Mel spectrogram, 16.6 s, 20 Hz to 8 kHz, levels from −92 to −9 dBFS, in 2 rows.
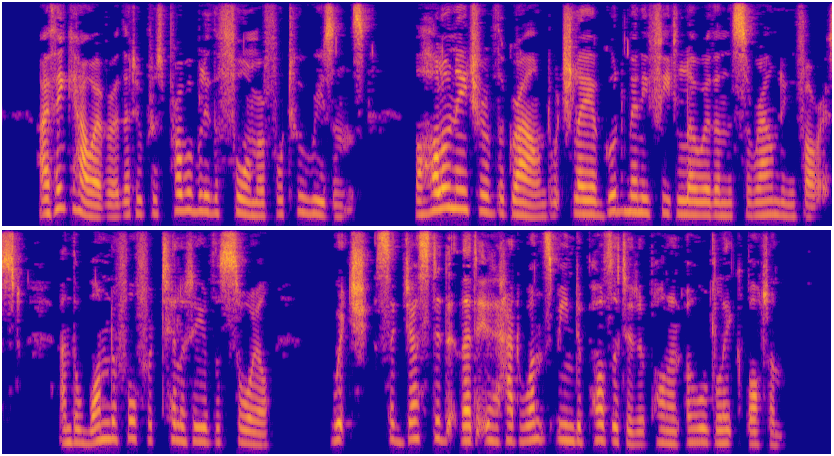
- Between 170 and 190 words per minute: Yes, average, 175 wpm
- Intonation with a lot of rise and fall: No, average, 3.7 semitones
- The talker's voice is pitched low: No, medium, 185 Hz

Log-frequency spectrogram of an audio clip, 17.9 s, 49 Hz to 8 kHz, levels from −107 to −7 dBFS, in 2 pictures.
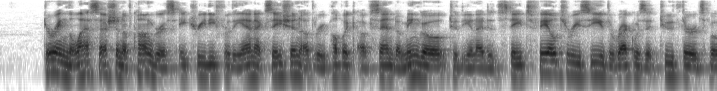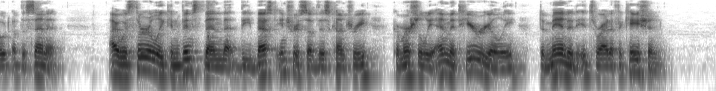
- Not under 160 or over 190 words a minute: Yes, average, 165 wpm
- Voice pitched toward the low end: Yes, low, 110 Hz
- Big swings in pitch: No, average, 3.3 semitones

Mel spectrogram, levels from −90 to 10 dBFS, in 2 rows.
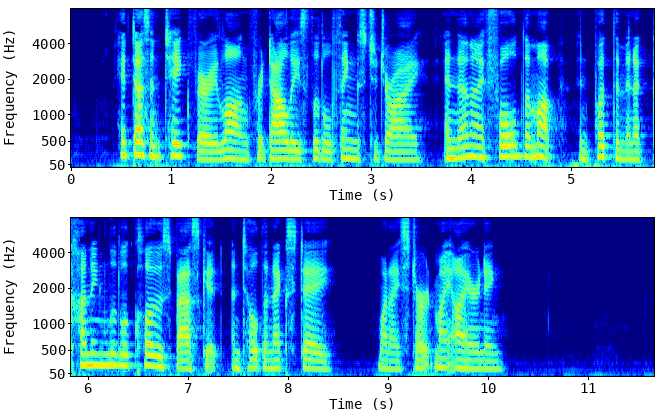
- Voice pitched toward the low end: No, medium, 165 Hz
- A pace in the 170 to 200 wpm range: Yes, average, 180 wpm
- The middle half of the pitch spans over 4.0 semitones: Yes, average, 4.8 semitones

